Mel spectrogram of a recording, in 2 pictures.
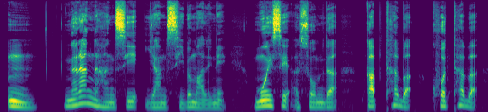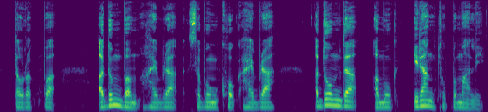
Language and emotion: Manipuri, neutral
